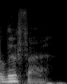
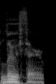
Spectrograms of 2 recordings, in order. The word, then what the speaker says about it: Luther: Is it Luther or is it Lufa? It's Luther, but okay. That's how they say it. Lufa. Like the thing you use in the shower.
